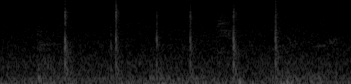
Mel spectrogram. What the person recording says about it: when I tap it, it echoes. The center is more hollow as, things decay and dry out.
